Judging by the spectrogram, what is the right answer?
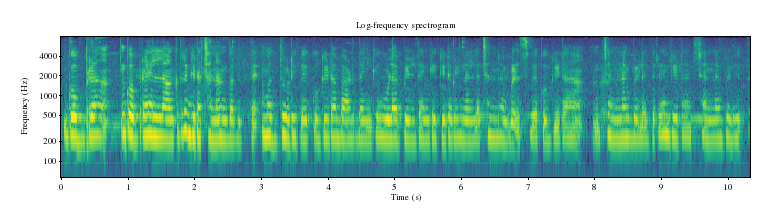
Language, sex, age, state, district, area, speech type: Kannada, female, 18-30, Karnataka, Bangalore Rural, rural, spontaneous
